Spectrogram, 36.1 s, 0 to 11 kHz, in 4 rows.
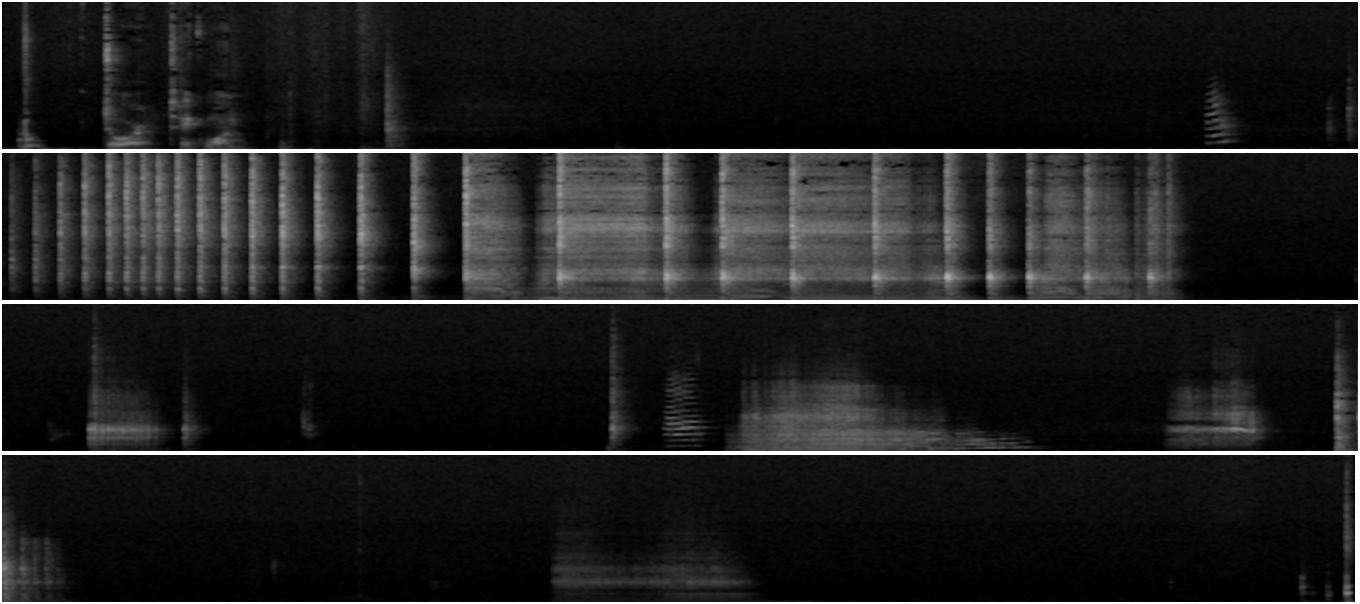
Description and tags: AAD Door Creak 1
This is one of our raw recordings no treatment. This is an M-S Stereo recording and can be decoded with a M-S Stereo Decoder.
Close, Closing, Creak, Creepy, Door, House, Old, Open, Squeak, Wood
